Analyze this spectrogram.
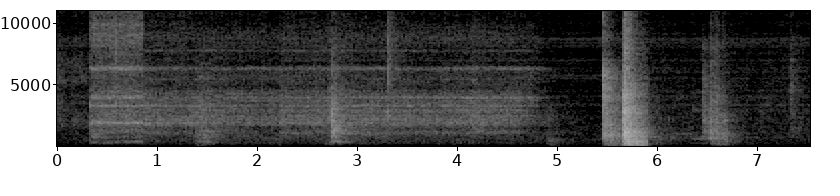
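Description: A steady hiss for the first four and a half seconds or so, then a closet door swinging shut with a loud thud, followed by a lighter knock about a second later.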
